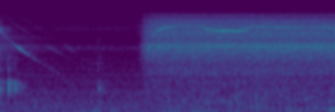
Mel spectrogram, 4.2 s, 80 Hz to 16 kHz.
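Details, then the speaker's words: Dental high-speed handpiece starting three depth grooves in the gingival plane of a molar PFM crown preparation, 1 mm diameter tip sunk fully at the margin; quiet room, then steady high-pitched whine while cutting tooth. "I'm going to start with three depth grooves in the gingival plane only first I want my tip to sink in completely"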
